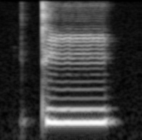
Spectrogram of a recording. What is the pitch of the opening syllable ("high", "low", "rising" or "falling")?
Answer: high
